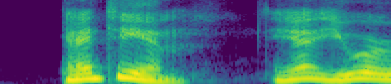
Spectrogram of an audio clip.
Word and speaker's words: Pentium: Um, Arduino Uno or Intel preentium. Oh, sorry, I don't know how to pronounce it. Pentium.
